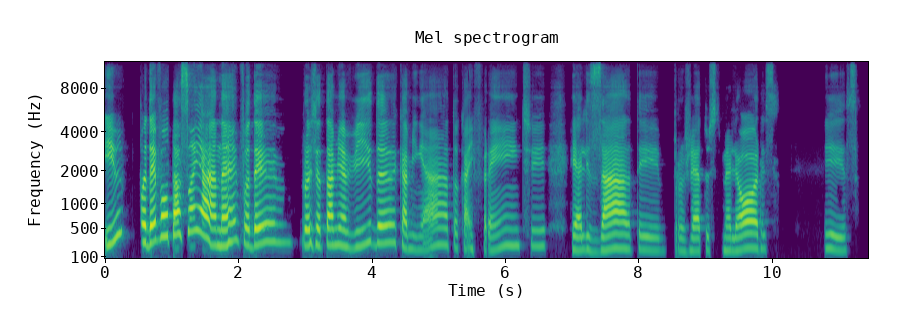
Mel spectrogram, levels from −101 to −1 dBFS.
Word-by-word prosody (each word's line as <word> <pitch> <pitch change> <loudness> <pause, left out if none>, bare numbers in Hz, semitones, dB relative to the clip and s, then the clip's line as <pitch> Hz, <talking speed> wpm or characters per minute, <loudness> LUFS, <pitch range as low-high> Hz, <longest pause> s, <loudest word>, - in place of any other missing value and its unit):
E 265 +8 -1 0.3
poder 285 0 +6
voltar 375 +4 +5
a - - -2
sonhar, 405 - +4
né? 240 +7 +3
Poder 270 +3 +1 0.3
projetar 245 -1 +1
a 245 - +4
minha 245 -2 -1
vida, 270 +5 -3
caminhar, 220 +5 -5
tocar 210 -2 -8
em 195 - -14
frente, 235 +4 -12 0.4
realizar, 185 +2 0
ter 180 -3 -12 0.2
projetos 170 +1 -9
melhores 195 +3 -2 0.7
Isso. 180 -3 -13
235 Hz, 105 wpm, -18 LUFS, 190-265 Hz, 0.7 s, poder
